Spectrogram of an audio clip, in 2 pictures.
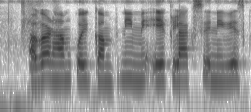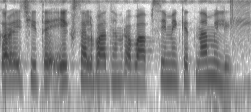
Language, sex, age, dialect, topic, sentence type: Magahi, female, 25-30, Western, banking, question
